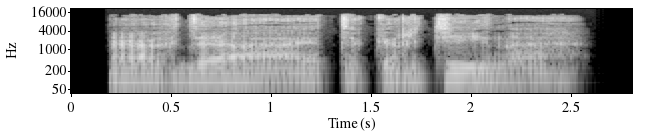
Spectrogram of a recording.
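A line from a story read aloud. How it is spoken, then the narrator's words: Growled. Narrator (Russian): прорычал Хедли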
